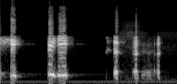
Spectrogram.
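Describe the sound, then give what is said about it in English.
A voice imitates an Amazon delivery truck horn arriving at a house with two sharp, nasal beeps, followed by a few shorter, choppier honk-like vocal bursts. “When Amazon comes to my house, I hear beep beep.”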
